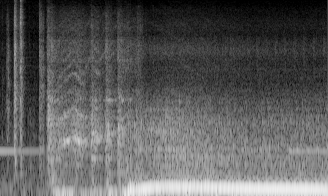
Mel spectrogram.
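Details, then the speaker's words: Camaro SS, cold start after sitting a few days with a new battery fitted; brief crank, then catches at once and settles into a steady, even low rumble; normal start and idle. "Real fast. That sounds good. Yeah. Car does sound good."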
